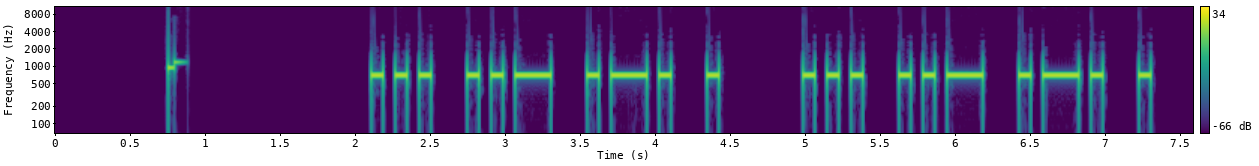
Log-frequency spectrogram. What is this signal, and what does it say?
Morse code, heard as a keyed tone, about 15 wpm, 700 Hz. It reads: SURE SURE
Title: Top 300 Words Repeated 15wpm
